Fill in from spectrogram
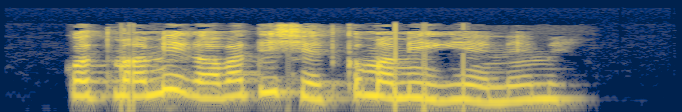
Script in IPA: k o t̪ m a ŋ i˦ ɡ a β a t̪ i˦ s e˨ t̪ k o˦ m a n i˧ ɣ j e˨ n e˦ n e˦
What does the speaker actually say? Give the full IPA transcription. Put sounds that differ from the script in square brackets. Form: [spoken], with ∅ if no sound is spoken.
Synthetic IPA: k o t̪ m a [m] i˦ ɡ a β a t̪ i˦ [ʃ] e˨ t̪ k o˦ m a [m] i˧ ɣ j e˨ n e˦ [m] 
